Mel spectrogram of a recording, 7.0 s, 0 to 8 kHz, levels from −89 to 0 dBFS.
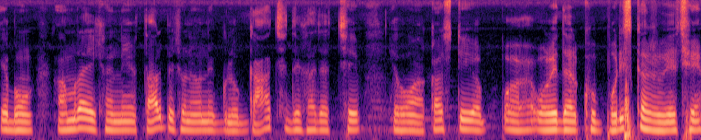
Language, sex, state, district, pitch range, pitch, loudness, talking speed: Bengali, male, West Bengal, Paschim Medinipur, 140-155 Hz, 145 Hz, -19 LUFS, 145 wpm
